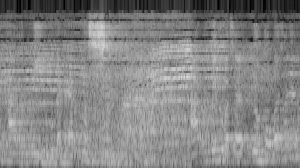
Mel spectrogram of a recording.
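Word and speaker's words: Hermès: itunya berarti gak tahu masih pakai barang KW bacanya arm bukan arm itu bahas loh Kok bahasanya tulis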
